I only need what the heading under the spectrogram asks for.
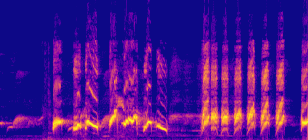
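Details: Red-whiskered bulbul song from Thailand, played for caged birds to learn. It opens with slurred, liquid warbles and moves into a rapid, evenly spaced series of sharp, bright chirping notes.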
